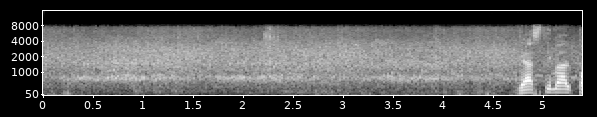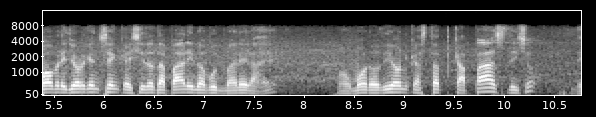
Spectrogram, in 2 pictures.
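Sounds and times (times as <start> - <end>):
football crowd chanting in the stands: 0.0 - 8.4
speech: 4.7 - 10.7.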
